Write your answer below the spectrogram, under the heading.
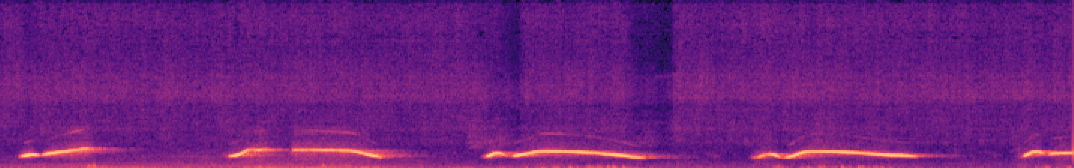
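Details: Pet parrot whistling a series of five similar tonal phrases, roughly every one and a half seconds, each rising, holding and then gliding down, with faint low rumbling between.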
